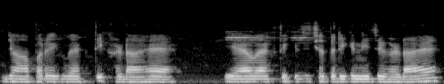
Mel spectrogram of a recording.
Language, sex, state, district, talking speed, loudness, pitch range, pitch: Hindi, male, Uttar Pradesh, Saharanpur, 190 wpm, -15 LUFS, 125-130 Hz, 125 Hz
